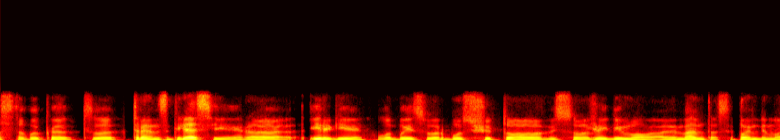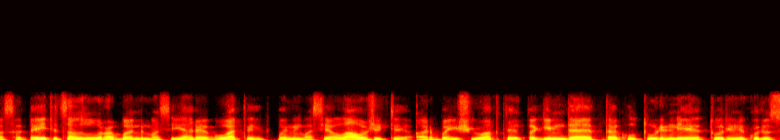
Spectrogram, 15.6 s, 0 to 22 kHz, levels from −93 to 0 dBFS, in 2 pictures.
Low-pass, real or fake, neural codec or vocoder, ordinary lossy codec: 7.2 kHz; fake; codec, 16 kHz, 1 kbps, FreqCodec, larger model; Opus, 32 kbps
